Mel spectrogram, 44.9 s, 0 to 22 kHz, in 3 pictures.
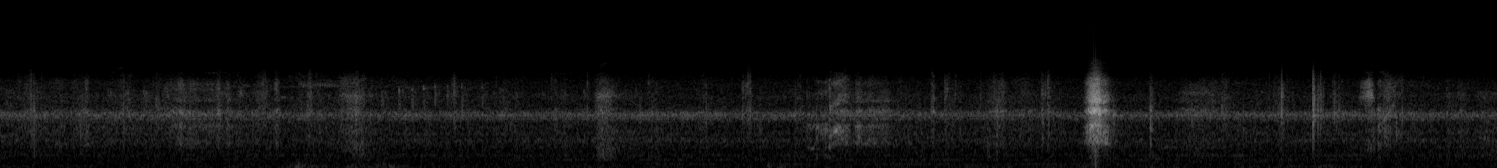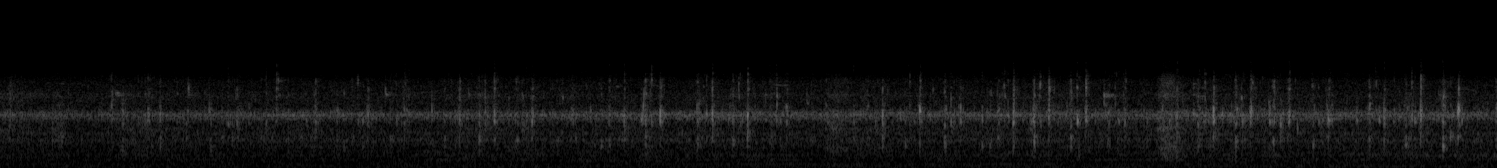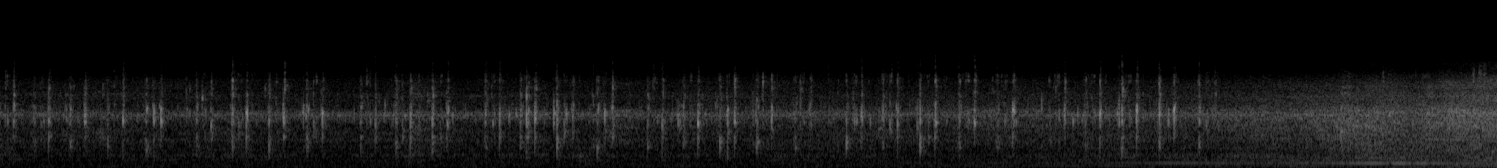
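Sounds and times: dog lapping from steel bowl: 16.0 - 42.3.

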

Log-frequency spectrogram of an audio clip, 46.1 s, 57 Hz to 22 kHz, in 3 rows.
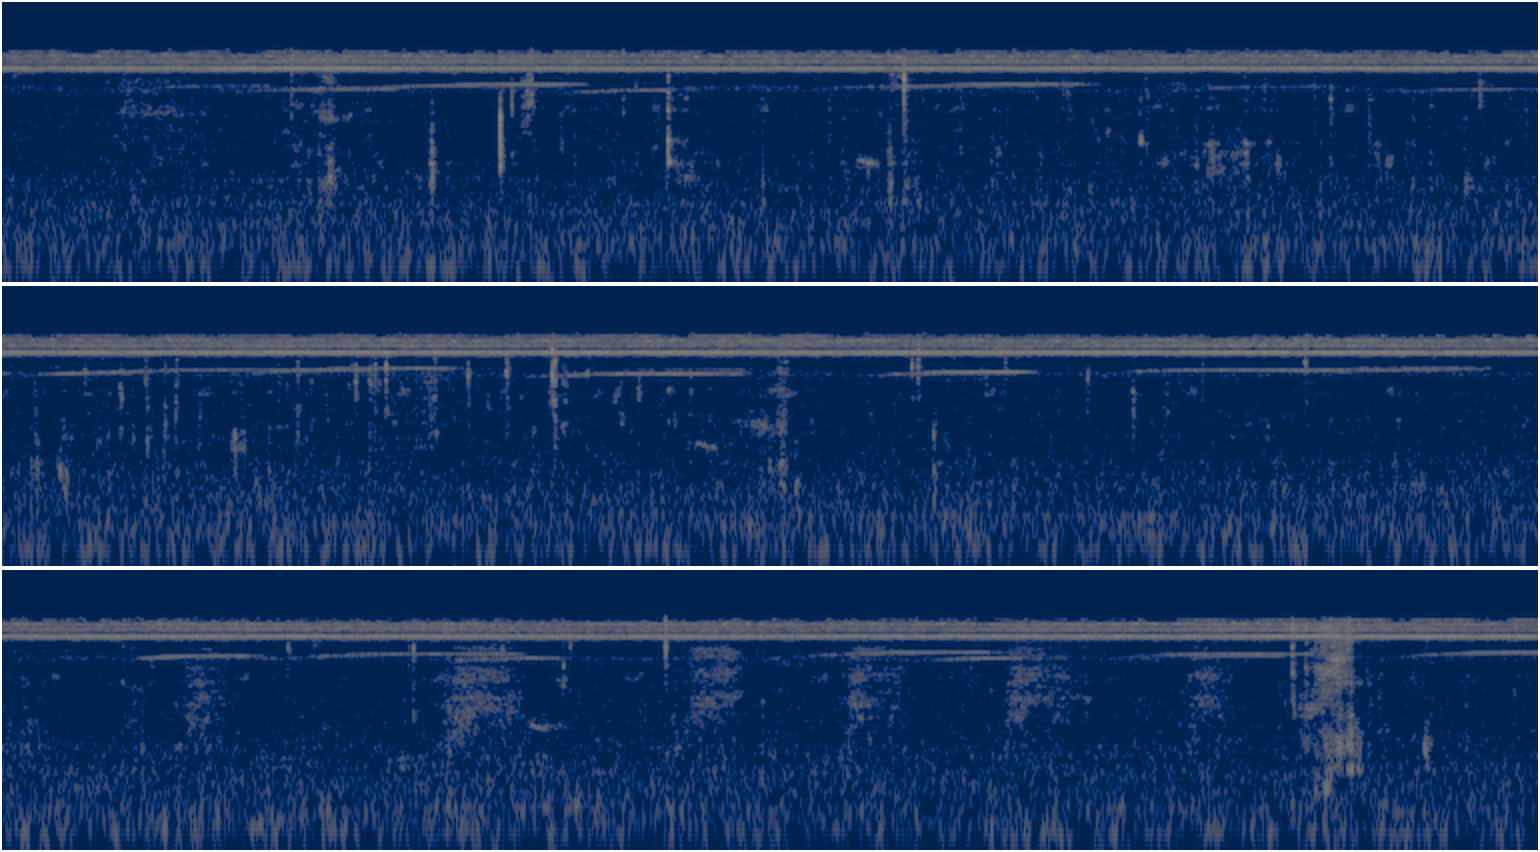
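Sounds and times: high-pitched insect chorus: 0.0 - 46.0.

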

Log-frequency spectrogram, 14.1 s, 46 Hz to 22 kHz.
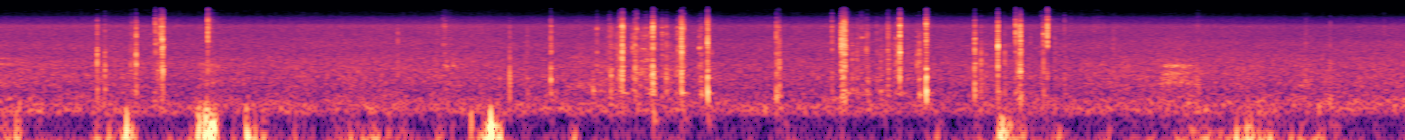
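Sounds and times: rifle metallic clicks and rattles: 1.0 - 2.2, 5.0 - 10.7.

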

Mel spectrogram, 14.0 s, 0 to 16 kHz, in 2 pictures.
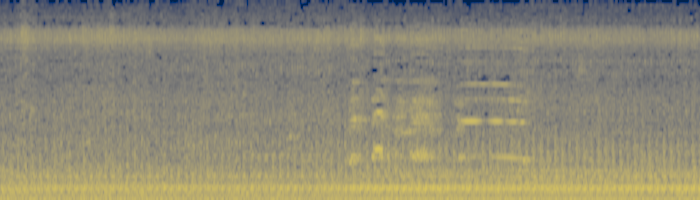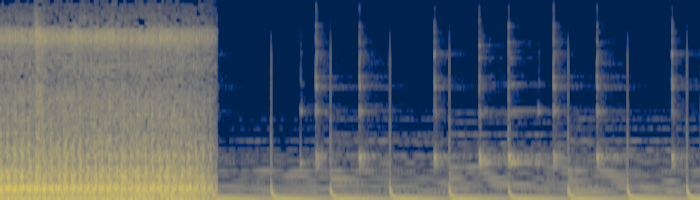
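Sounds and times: washing machine spinning: 0.0 - 9.2
rooster crowing: 3.4 - 6.1.

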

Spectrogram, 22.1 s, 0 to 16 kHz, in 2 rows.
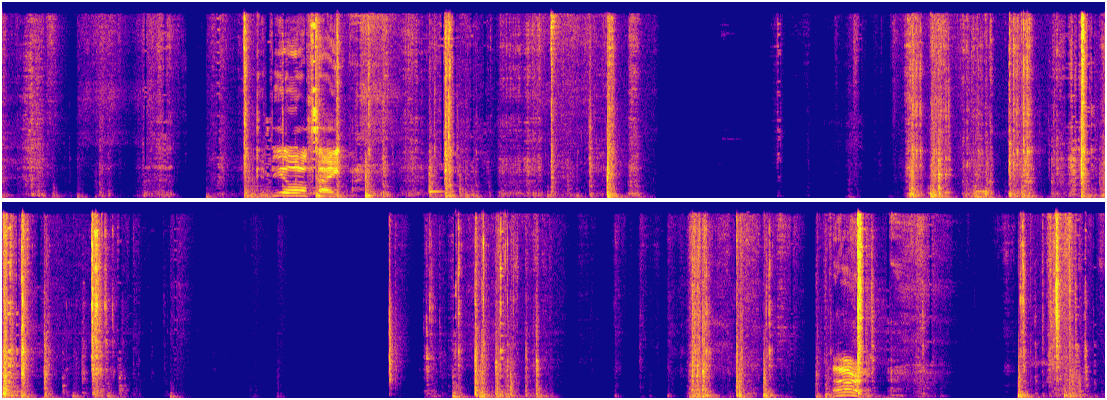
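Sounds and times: metal knocking and rattling: 2.1 - 6.4, 9.0 - 12.9.

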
